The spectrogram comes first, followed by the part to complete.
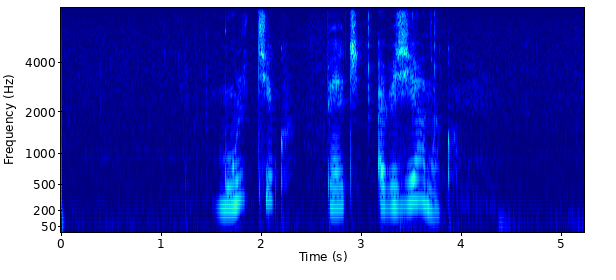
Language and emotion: Russian, positive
